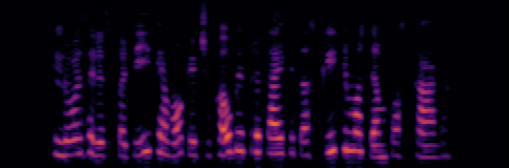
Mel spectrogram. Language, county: Lithuanian, Vilnius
